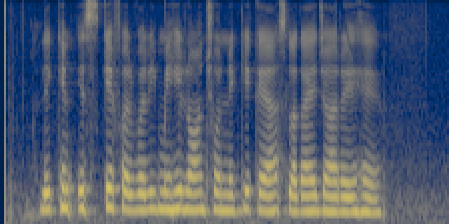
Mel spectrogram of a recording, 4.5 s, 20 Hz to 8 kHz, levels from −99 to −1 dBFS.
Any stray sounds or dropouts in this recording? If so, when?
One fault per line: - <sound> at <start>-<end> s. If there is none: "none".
none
